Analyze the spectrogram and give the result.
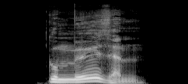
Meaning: strong dative masculine/neuter singular of gummös
- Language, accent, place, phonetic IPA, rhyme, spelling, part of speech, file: German, Germany, Berlin, [ɡʊˈmøːzm̩], -øːzm̩, gummösem, adjective, De-gummösem.ogg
